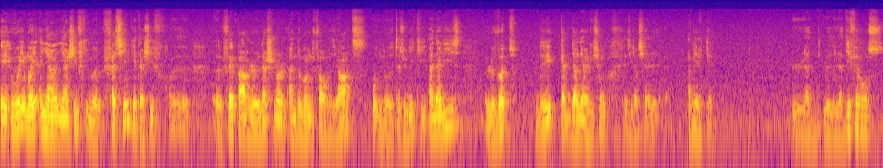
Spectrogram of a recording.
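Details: Adult male entrepreneur with stuttering (bégaiement), which he self-reports; he says his ease of speaking varies with how receptive the listener is. Finding: stuttering.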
